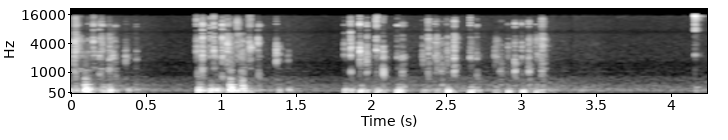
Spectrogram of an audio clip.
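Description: Typing on a computer keyboard in three runs of quick keystrokes with short pauses between, the last run the longest.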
